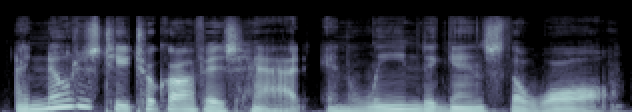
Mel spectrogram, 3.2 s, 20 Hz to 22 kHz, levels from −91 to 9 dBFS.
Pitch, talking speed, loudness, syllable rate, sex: 115 Hz, 230 wpm, -18 LUFS, 5.5 syllables/s, male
